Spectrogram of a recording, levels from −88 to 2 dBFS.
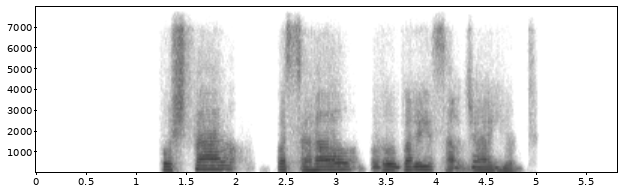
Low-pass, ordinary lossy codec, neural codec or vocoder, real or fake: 7.2 kHz; Opus, 16 kbps; codec, 16 kHz, 0.5 kbps, FreqCodec, smaller model; fake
